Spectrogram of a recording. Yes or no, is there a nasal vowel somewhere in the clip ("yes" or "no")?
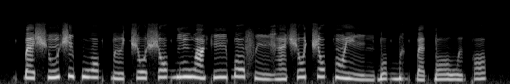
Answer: yes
